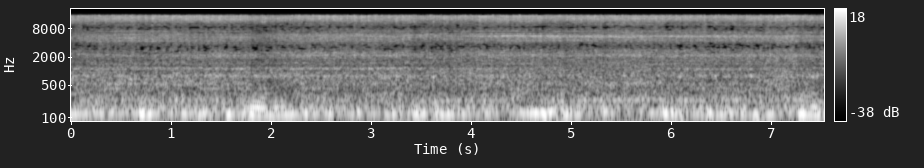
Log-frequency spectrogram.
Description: '76 Datsun B210, 1.4L... rough idling and dying at every stop.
